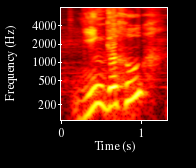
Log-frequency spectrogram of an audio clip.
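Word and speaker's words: Yinghu: It's Yingahu. It's literally... It's Y-I-N-G-H-U.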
